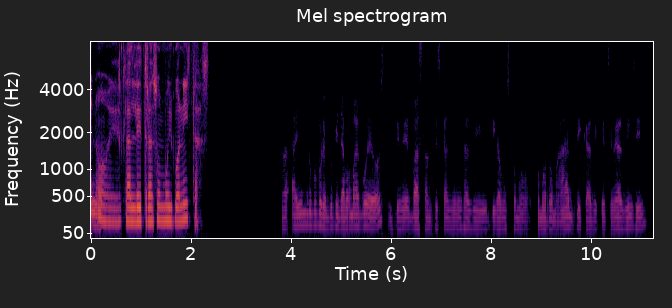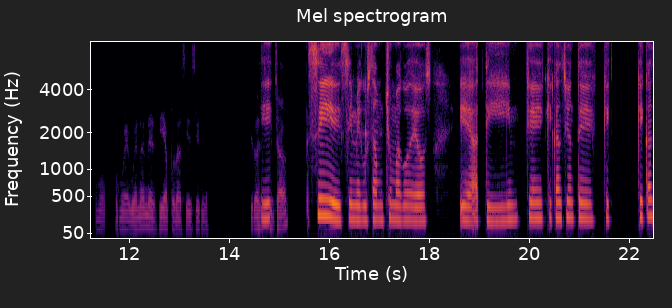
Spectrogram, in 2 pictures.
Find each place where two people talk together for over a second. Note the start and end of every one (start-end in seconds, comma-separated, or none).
none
